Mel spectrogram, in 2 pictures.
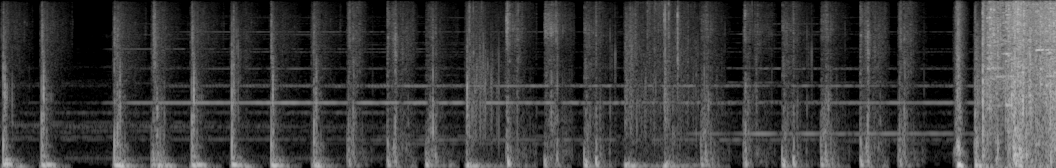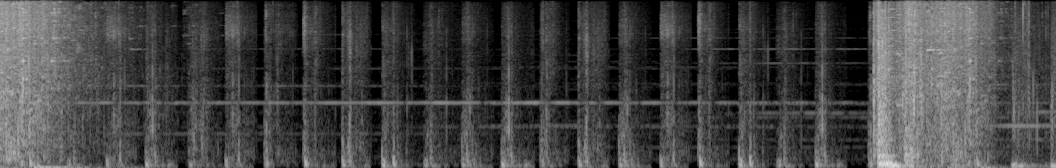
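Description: Heavy footsteps thud at a steady walking pace.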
